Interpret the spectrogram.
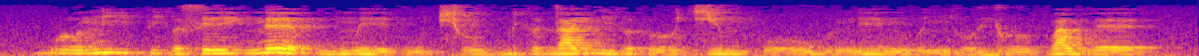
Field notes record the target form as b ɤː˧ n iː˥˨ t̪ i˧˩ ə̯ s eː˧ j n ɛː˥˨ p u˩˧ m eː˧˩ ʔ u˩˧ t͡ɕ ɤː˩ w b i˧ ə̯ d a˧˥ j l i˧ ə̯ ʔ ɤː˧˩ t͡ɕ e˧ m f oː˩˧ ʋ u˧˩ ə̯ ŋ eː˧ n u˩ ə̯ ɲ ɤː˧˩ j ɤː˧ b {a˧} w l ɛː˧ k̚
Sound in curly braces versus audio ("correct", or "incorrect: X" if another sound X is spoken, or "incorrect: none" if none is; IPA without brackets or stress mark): incorrect: a˥˨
